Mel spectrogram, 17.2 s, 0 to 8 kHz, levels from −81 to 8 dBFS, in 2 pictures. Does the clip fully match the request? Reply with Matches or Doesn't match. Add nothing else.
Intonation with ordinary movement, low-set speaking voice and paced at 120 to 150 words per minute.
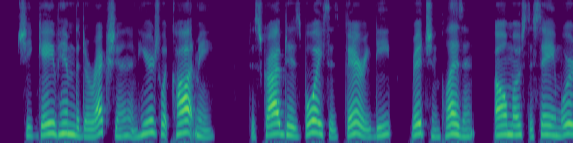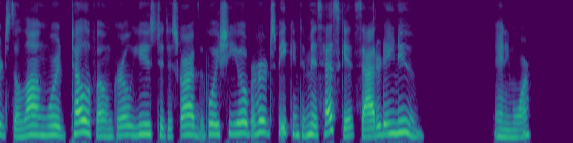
Doesn't match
